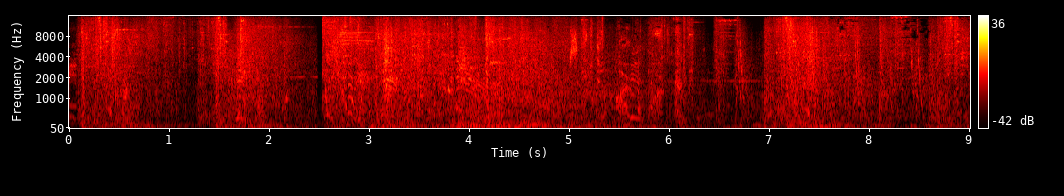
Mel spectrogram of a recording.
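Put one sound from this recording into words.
Game combat effects clash, zap and crackle in quick bursts.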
